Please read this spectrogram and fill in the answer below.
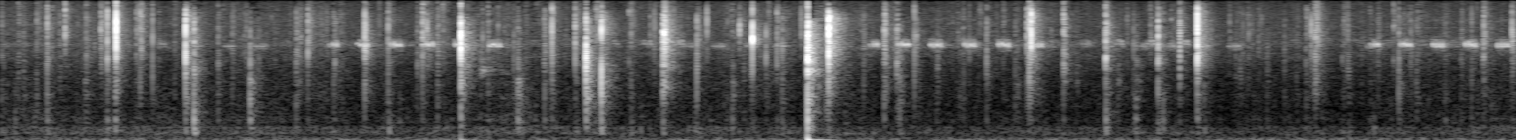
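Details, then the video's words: Forest crickets at night by a campfire chirp in bright, high-pitched pulse trains separated by short gaps, heard beneath the constant crackle and occasional loud pop of burning wood. "Campfire & Crickets"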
